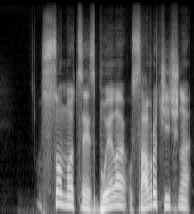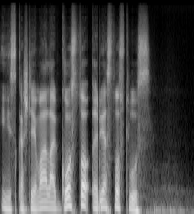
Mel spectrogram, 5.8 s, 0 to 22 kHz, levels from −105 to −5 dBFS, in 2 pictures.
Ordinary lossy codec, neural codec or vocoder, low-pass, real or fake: none; autoencoder, 48 kHz, 32 numbers a frame, DAC-VAE, trained on Japanese speech; 19.8 kHz; fake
